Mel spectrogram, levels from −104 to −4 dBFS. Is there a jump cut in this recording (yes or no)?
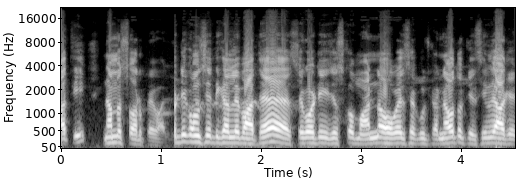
yes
